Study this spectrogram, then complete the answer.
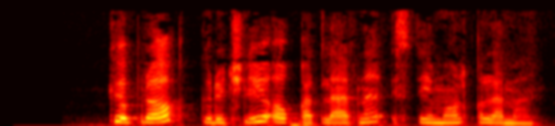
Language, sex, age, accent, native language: Uzbek, female, 18-24, Andijon, Uzbek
